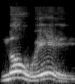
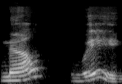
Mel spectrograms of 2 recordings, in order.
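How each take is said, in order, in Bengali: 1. 'no' শব্দের স্বরধ্বনিটি বিশুদ্ধ o। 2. 'no' শব্দের স্বরধ্বনিটি 'ow'-এর মতো গ্লাইড করে। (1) "এটা কিন্তু নো না" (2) "উচ্চারণ হবে নাও"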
